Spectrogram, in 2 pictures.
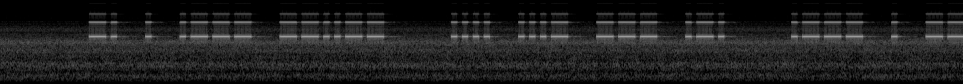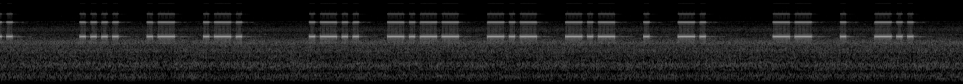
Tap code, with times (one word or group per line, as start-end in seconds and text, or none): none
